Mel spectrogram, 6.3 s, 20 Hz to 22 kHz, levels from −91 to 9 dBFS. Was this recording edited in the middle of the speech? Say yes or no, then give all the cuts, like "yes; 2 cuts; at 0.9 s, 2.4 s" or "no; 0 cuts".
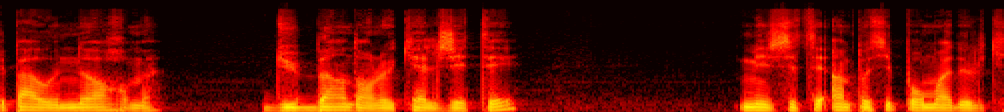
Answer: no; 0 cuts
